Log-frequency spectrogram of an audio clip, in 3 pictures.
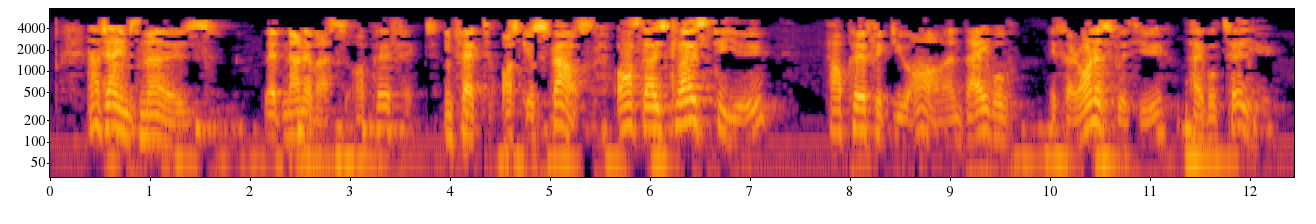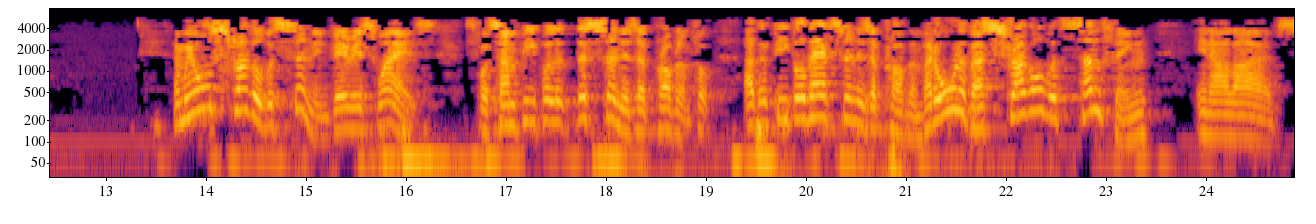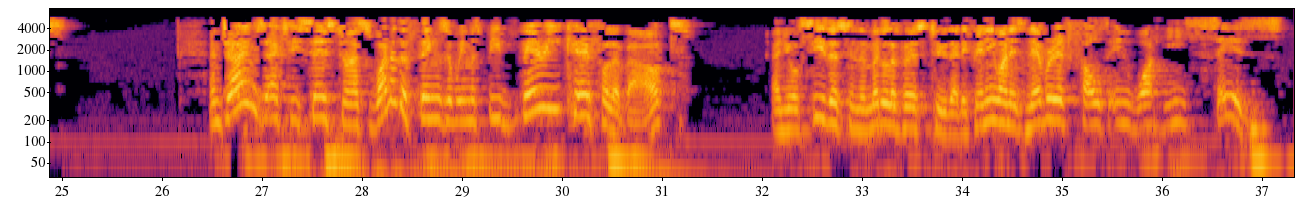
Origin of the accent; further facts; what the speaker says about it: Cape Town, Western Cape, South Africa; I grew up in Cape Town, and often in the summer months, in the dry season, there would be a fire on the mountains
